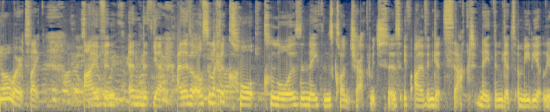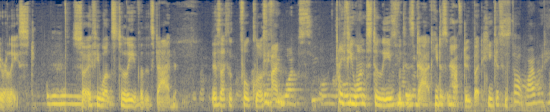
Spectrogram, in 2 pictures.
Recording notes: please do ignore background noise as we did record this during our study class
